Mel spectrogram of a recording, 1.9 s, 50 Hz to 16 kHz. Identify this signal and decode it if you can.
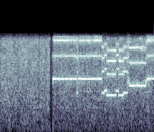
SSTV (slow-scan television), PD 290.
